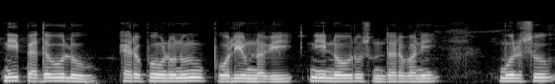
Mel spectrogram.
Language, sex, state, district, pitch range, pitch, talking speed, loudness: Telugu, male, Andhra Pradesh, Manyam, 140-160 Hz, 150 Hz, 95 wpm, -13 LUFS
